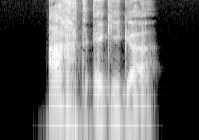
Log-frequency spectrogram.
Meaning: inflection of achteckig: 1. strong/mixed nominative masculine singular 2. strong genitive/dative feminine singular 3. strong genitive plural
- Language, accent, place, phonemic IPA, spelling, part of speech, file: German, Germany, Berlin, /ˈaxtˌʔɛkɪɡɐ/, achteckiger, adjective, De-achteckiger.ogg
